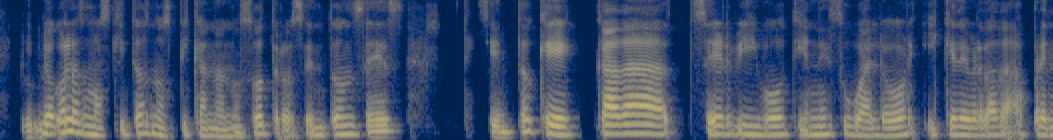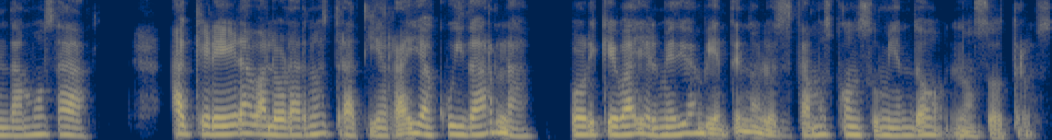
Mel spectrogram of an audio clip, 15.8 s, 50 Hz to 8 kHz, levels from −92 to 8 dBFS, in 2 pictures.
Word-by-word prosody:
luego 190 - +2
los 225 -4 +4
mosquitos 180 +4 -2
nos 165 -6 -2
pican 150 0 -5
a 140 - -2
nosotros, 185 +6 -2
entonces 160 -8 0 0.5
siento 115 - -2
que 175 -5 +4
cada 195 -1 +5
ser 180 -1 0
vivo 175 0 +1
tiene 175 0 -2
su 180 0 -5
valor 160 +1 0
y - - -6
que 175 - -1
de 170 - +4
verdad 165 +1 0
aprendamos 170 +1 -2
a 160 -4 -1 0.6
a 180 - +2
querer, 180 0 +3
a 200 - +1
valorar 170 -2 +2
nuestra 190 +1 -2
tierra 155 0 -1
y 200 - +2
a 175 - +2
cuidarla. 175 -4 -1 0.3
Porque 175 0 +2
vaya, 180 0 +3
el 165 - 0
medio 170 +4 0
ambiente 205 0 -1
nos 115 -3 0
los - - -2
estamos 170 +4 -4
consumiendo 170 0 -2
nosotros. 75 -3 -7
175 Hz, 155 wpm, -24 LUFS, 160-180 Hz, 0.6 s, cada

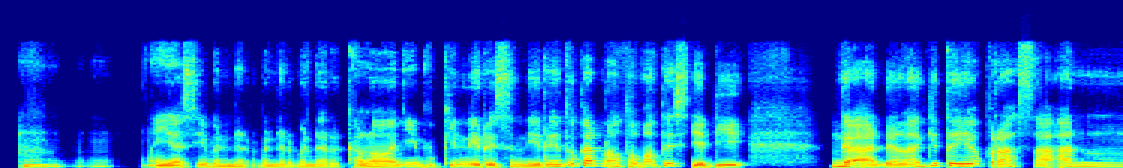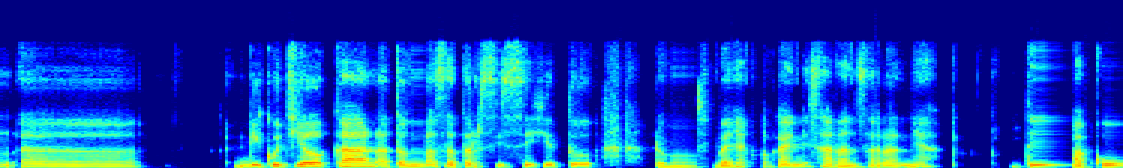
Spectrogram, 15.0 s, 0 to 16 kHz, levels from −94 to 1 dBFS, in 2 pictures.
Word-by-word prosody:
Mmm, 180 +3 -7 0.3
iya 150 0 +6
sih, 160 - -2
benar 155 0 0
benar 155 0 -2
benar. 160 0 -2
Kalau 155 0 +1 0.2
nyibukin 165 0 -4
diri 160 0 +4
sendiri, 160 +2 +1
itu - - 0
kan 240 - +5
otomatis 170 +6 -1
jadi 160 0 +4 0.7
nggak 185 0 +7
ada 160 +1 +2
lagi 180 +6 0
tuh 230 - +7
ya, 220 - +6
perasaan, 175 0 +1 0.5
eee, 160 -1 -5 0.8
dikucilkan 175 +2 +5
atau 155 0 -3
ngerasa 160 0 -2
tersisih, 165 -1 -3
gitu. 160 0 -3 0.5
Aduh, - - -6
makasih 135 0 -10
banyak 170 +3 -1
loh 150 - -13
Kak, 160 - +1
ini 165 +1 -5
saran-sarannya, 150 0 -2 0.6
nanti 160 0 -2 0.3
aku 145 +1 -5
160 Hz, 140 wpm, -24 LUFS, 155-175 Hz, 0.8 s, nggak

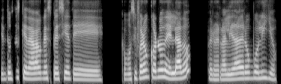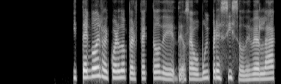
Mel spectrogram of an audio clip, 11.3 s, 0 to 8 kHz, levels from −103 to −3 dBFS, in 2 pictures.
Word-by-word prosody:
Entonces 205 +5 -4
quedaba 195 -2 +4
una 205 0 0
especie 205 0 -1
de 165 -4 -1 0.4
como 185 0 -5
si 210 +2 -3
fuera 225 +4 +5
un 255 - -8
cono 255 0 +4
de 225 -5 +5
helado, 205 - +5 0.3
pero 180 -2 -4
en 170 - -3
realidad 180 +3 +3
era 210 +1 +2
un 215 - -4
bolillo. 215 -5 -2 1.6
Y 230 - -7
tengo 250 +4 +4
el 305 - +1
recuerdo 240 -1 0
perfecto 210 +1 -5
de 180 -4 -5
de, 175 - -8
o - - -11
sea, 185 +1 -3
o 180 0 -4
muy 220 +4 -5
preciso 230 -7 -4
de 165 +1 -7
verla, 190 +3 -1
205 Hz, 170 wpm, -22 LUFS, 185-230 Hz, 1.6 s, fuera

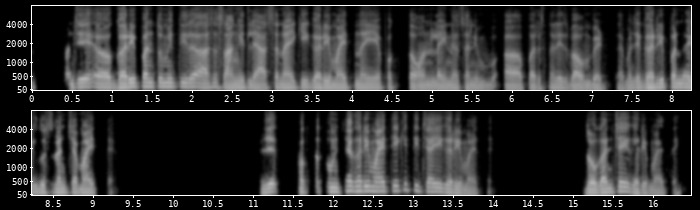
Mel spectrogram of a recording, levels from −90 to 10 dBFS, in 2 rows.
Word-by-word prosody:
म्हणजे 135 0 -3
अ, 130 -2 +4
घरी, 130 +3 +5
पण 150 0 +4
तुम्ही 150 0 +2
तिला 145 -1 +1
असं 135 +2 -1
सांगितलंय, 120 -1 0
असं 115 +2 -2
नाही 120 0 +2
की 125 +1 -3
घरी 120 -1 +1
माहीत 115 0 0
नाहीये 115 0 -2
फक्त 120 0 -10
ऑनलाइनच 110 0 -3
आणि 110 0 -5 0.3
अ, 110 -1 -1
पर्सनलीच 110 +1 -6
जाऊन 110 0 -2
भेटतं 105 0 -8
म्हणजे 110 +2 -3
घरी, 125 +2 +2
पण 135 -1 +2
एक 125 -1 +1
दुसऱ्यांच्या 125 -1 +1
माहित 115 -3 +3
आहे. - - -18 1.8
म्हणजे 140 +3 +4 0.3
फक्त 135 -2 -2
तुमच्या 150 +3 +3
घरी 175 +1 +4
माहिती 165 +1 +3
आहे 180 - 0
की 215 - -6
तिच्याही 155 -5 +1
घरी 125 -4 +1
माहिती 100 -2 -8
आहे? - - -23 1.2
दोघांच्याही 130 +7 +3
घरी 120 -4 -2
माहीत 105 -1 -7
आहे. 110 - -16
120 Hz, 155 wpm, -25 LUFS, 115-140 Hz, 1.8 s, घरी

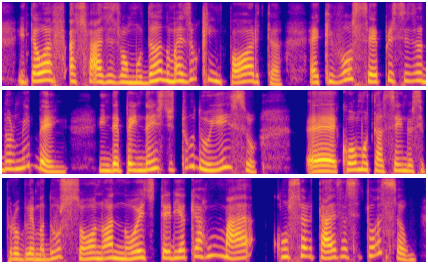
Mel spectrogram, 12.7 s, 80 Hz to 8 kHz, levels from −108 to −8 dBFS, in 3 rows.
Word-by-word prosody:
Então 260 +3 +4
a 300 - +4
fa - - -10
as 255 -2 -1
fases 235 -1 +1
vão 225 0 +1
mudando, 235 +8 +2
mas 255 0 +2
o 320 - -6
que 335 - -10
importa 225 - -1 0.3
é 215 - 0
que 240 - -5
você 255 -1 0
precisa 270 +2 -5
dormir 270 +8 -2
bem, 175 - +2 0.3
independente 220 +5 +2
de 230 - -11
tudo 300 -1 -1
isso, 230 - -2 0.5
eh, 190 0 +8
como 240 +1 +2
tá 205 -4 -2
sendo 210 +2 -1
esse 195 +1 -7
problema 190 -2 -3
do 215 +9 -5
sono, 210 -4 -1
à 230 - +4
noite 220 +2 +1
teria 235 +1 0
que 275 - -7
arrumar, 275 -6 0 0.2
consertar 270 -3 +1
essa 275 +2 -6
situação. 250 - -5
235 Hz, 175 wpm, -22 LUFS, 210-270 Hz, 0.5 s, eh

